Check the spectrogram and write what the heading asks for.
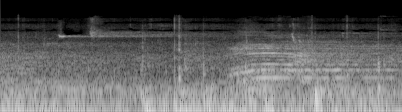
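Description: A futsal ball being kicked and bouncing on a wooden sports-hall floor: a few separate knocks spread through, over a steady low rumble. There is a brief high shoe squeak about half a second in and a player's drawn-out shout about two-thirds of the way through.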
